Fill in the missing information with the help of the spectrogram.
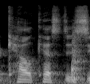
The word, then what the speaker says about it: Cal Kestis: Lucasfilm is actually planning on bringing, how do you say his name, Cal Kestis? – Jedi Fallen Order, Jedi Survivor, main character Cal Kestis, yes. – Cal Kestis to the live-action Star Wars universe, so let's see how that goes.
